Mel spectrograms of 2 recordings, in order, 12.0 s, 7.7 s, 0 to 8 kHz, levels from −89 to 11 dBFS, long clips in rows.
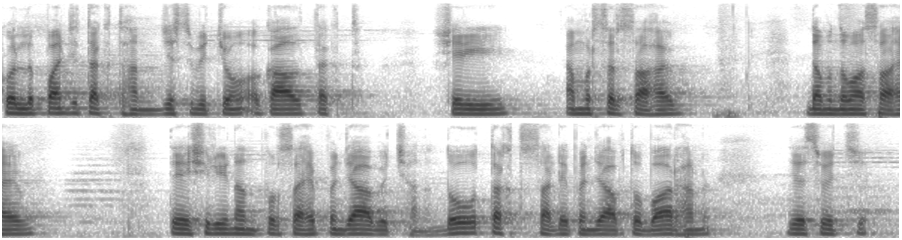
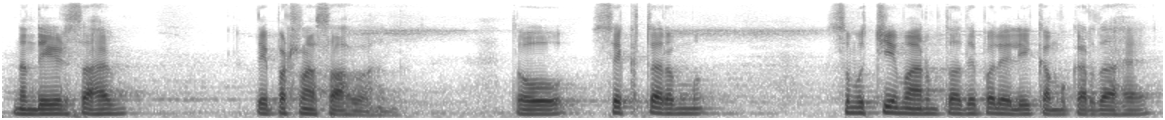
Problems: none marked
